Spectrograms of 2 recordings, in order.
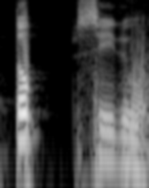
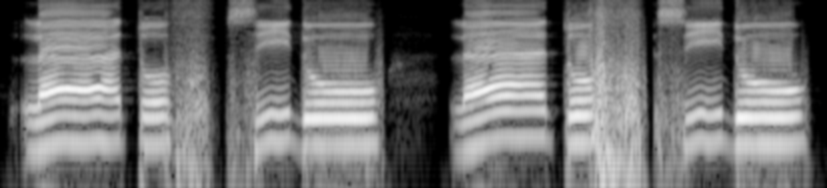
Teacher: Huruf Fa sukun tidak boleh dibaca dengan Pa no tidak boleh ya harus dibaca dengan adanya aliran tidak boleh tertutup sehingga tidak ada nafas yang dikeluarkan tidak boleh tup Sidu tapi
